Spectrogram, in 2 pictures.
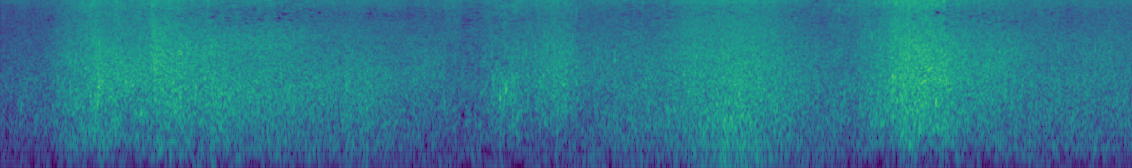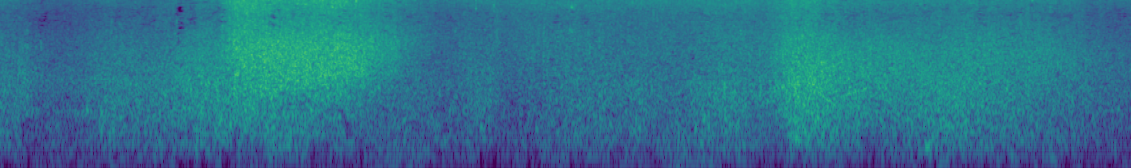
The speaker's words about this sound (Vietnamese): Tâm hồn tôi như bồi hồi rung động mỗi khi nhìn những làn sóng mạnh mẽ đập dội lên những cồn đá đầy phúng thạch lâu năm này.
